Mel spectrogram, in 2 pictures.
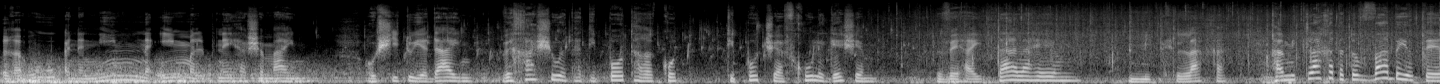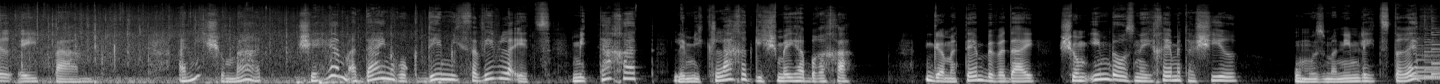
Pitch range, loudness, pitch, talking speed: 135-185 Hz, -16 LUFS, 155 Hz, 90 wpm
